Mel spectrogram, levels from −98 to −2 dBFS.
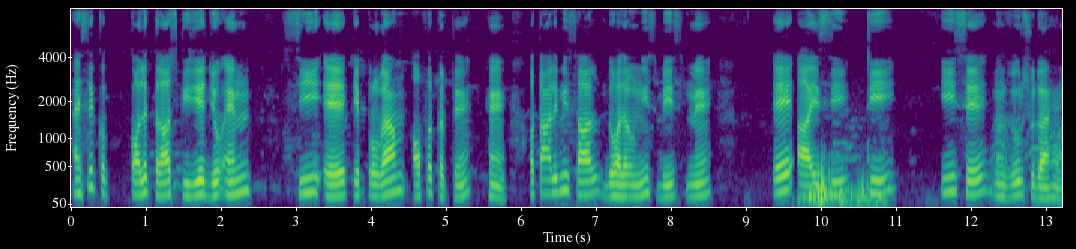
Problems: none marked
